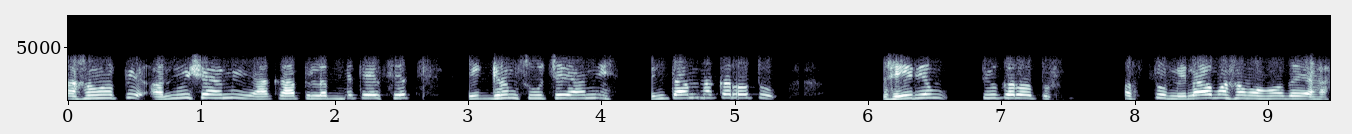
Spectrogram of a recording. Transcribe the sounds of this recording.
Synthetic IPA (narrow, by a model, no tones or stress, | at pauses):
ɐɦɐmɐpiʔɐnʋiʃaːmijaːkaːpilɐbʱjɐt̪eːsjɐt̪ | iɡɾɐmsuːt͡ʃɐjaːmi | t͡ʃint̪aːmnɐkɐɾoːt̪u | d̪ʱɐjɾjɐm | t̪jukɐɾoːt̪u | ɐst̪umilaːmɐɦɐmɐɦoːd̪ɐjaɦɐ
